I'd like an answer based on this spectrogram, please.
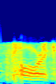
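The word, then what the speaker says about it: Paraic: It's Porrick, Papa Alpha Romeo, Alpha India Charlie, paw of a dog and a rickshaw is my pronunciation guide in QRZ. Back to you. Porrick, I think you said.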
